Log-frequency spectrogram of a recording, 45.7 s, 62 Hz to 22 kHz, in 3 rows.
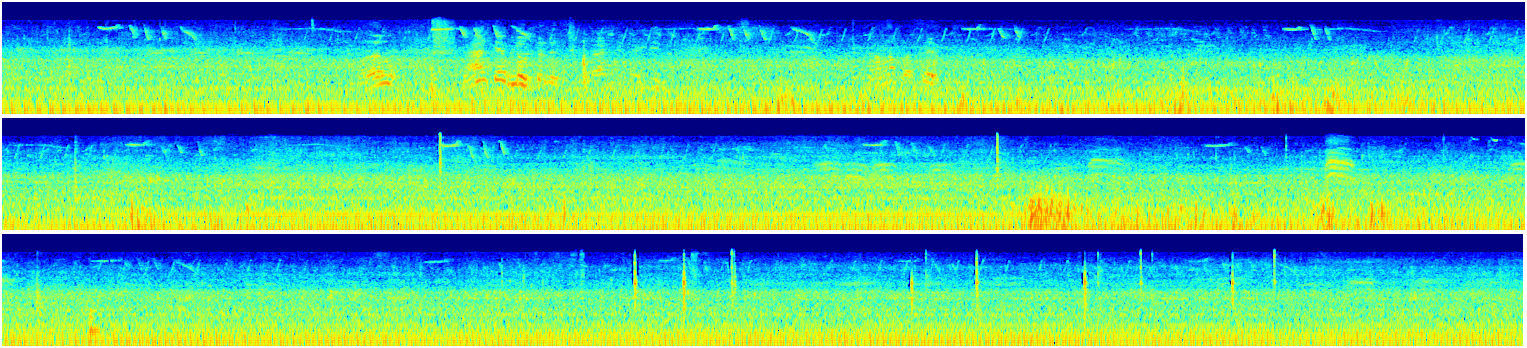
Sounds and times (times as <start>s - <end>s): Motorboat, speedboat: 0.0s - 45.6s.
